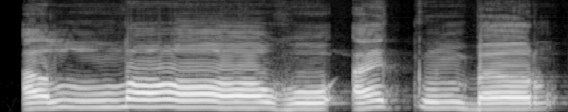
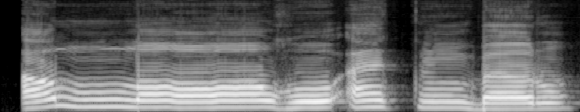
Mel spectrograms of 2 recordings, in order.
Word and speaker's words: আল্লাহু আকবার: র ধরবে বা র জবর বার আকবার আকবার উচ্চারণ গুলো সঠিক ভাবে করতে হবে আল্লাহু আকবার আল্লাহু আকবার আল্লাহু আকবার প্রথম লাইনে দুইবার আল্লাহু আকবার আল্লাহু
